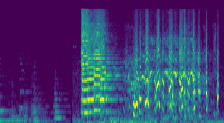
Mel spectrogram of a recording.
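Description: A run of short pitched music notes, then a sudden loud horn-like honk about a second and a half in, held for about a second, followed by warbling squeals that rise and fall quickly.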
